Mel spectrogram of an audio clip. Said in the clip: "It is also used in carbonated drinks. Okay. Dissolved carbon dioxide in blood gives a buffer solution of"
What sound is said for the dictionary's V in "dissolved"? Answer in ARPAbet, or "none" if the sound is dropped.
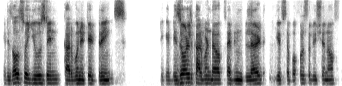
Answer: none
